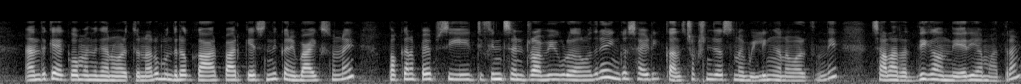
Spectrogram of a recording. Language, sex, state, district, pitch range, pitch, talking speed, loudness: Telugu, female, Andhra Pradesh, Krishna, 200-240 Hz, 220 Hz, 180 wpm, -15 LUFS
